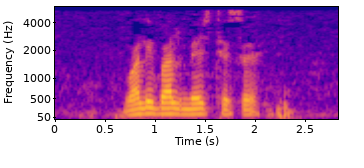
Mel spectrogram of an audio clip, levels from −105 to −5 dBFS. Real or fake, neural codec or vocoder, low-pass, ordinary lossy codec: fake; codec, 16 kHz, 16 kbps, FreqCodec, larger model; 5.4 kHz; MP3, 32 kbps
